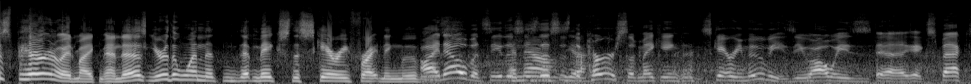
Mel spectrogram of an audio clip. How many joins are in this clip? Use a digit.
0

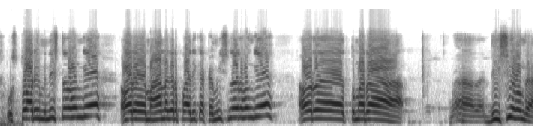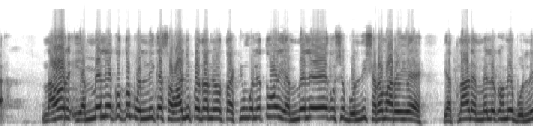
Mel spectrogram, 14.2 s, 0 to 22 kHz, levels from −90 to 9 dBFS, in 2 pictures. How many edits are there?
0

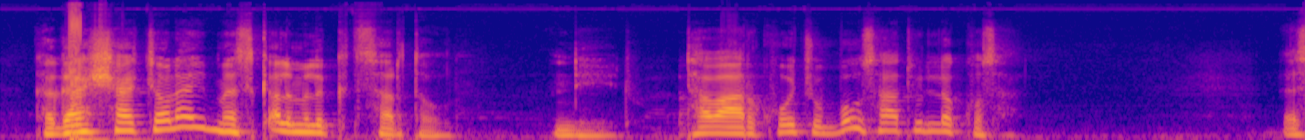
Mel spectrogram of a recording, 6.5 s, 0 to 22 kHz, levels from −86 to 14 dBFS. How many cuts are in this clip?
1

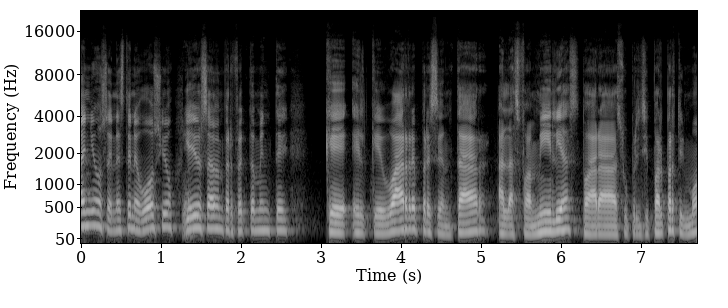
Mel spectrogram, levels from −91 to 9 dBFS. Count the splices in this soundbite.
3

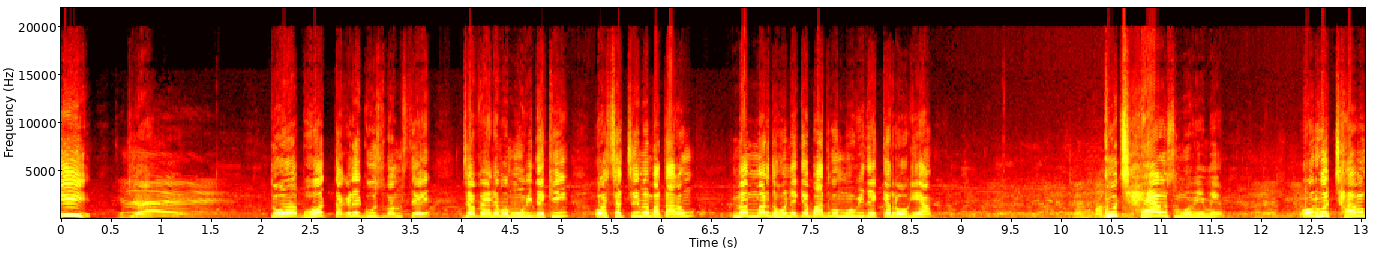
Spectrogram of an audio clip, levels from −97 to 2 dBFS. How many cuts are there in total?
0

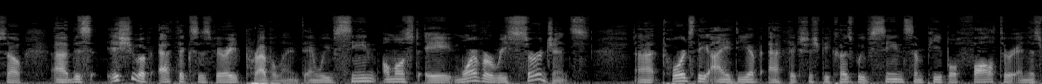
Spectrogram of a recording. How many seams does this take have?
1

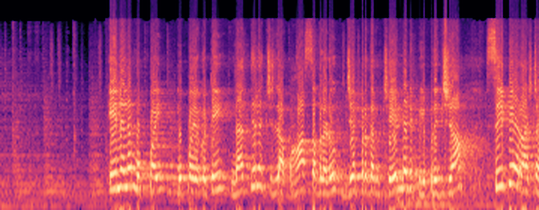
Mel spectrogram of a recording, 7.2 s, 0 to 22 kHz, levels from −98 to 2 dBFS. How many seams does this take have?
1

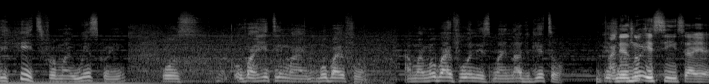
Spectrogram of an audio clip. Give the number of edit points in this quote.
1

